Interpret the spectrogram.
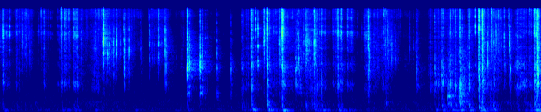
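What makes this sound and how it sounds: A metal utility knife blade cuts and shaves a solid, dry white soap bar. The result is a rapid series of crisp, bright scraping and crunching strokes, each short and dry with almost no ring and very little low end.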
